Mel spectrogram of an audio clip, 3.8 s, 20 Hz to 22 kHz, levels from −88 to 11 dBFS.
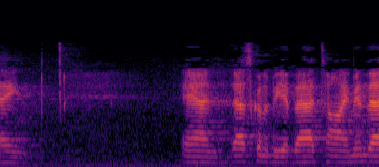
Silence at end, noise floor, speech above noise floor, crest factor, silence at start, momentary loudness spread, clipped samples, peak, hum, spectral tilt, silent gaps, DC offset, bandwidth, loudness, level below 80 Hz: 0 s; -62 dBFS; 31 dB; 24 dB; 0 s; 21 LU; under 0.1%; -10 dBFS; none; -1.5 dB/octave; none; under 0.1%; 8 kHz; -32 LUFS; -72 dBFS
